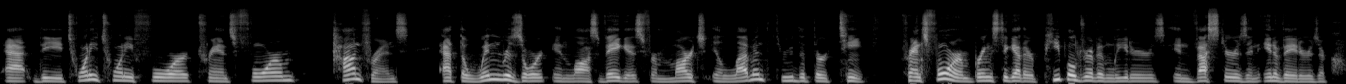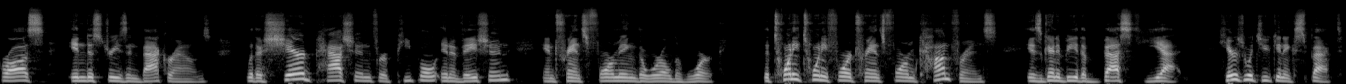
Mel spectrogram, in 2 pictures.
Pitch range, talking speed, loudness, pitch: 145-180 Hz, 135 wpm, -25 LUFS, 160 Hz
